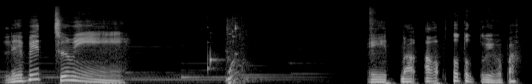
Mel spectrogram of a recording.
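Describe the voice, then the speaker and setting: A man's voice: mid-range voice, big pitch swings, unhurried. A man with a Filipino accent, a native Tagalog speaker, giving casual live gameplay commentary as a streamer. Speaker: game streamer. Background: game music.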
